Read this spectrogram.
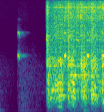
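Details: Car started by applying power directly to the fuel pump and starter wires with the relay removed, using a test pen: short chirp, brief pause, then the engine catches at once and runs steadily; normal start.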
